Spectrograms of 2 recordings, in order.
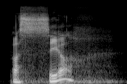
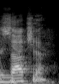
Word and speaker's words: Bisaccia: But anyway, Rich Basia? Biasia? Starts with a B. Bisaccia. Bisaccia? There you go. There's a B there. Yeah. Pronounce it B. Sorry, also Silent back B. on the Raiders. It's a silent B.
